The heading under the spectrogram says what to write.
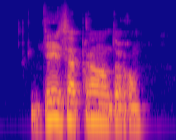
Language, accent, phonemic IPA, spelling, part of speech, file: French, Canada, /de.za.pʁɑ̃.dʁɔ̃/, désapprendrons, verb, LL-Q150 (fra)-désapprendrons.wav
- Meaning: first-person plural simple future of désapprendre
